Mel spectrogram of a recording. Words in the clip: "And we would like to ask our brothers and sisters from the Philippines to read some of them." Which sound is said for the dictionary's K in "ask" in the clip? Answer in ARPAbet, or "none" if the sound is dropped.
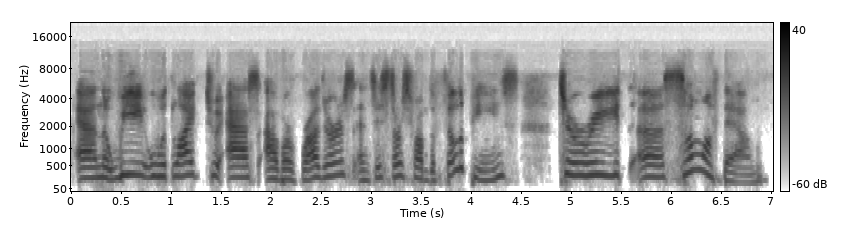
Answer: K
